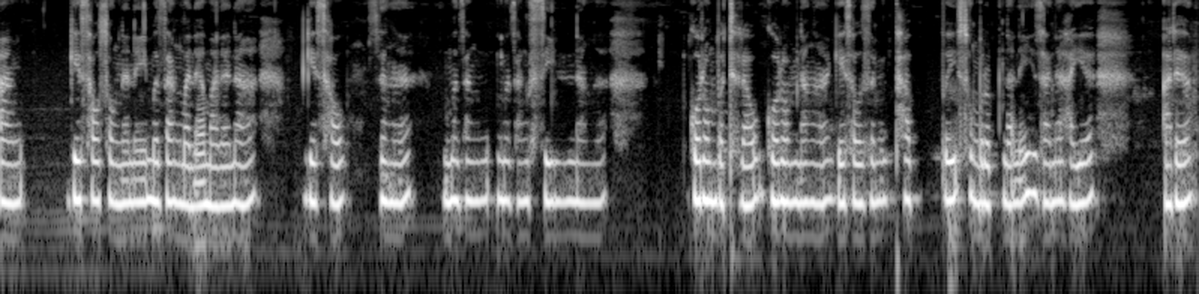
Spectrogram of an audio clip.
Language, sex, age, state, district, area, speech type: Bodo, female, 18-30, Assam, Udalguri, rural, spontaneous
